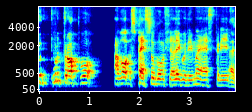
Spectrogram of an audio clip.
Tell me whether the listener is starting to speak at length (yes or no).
no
